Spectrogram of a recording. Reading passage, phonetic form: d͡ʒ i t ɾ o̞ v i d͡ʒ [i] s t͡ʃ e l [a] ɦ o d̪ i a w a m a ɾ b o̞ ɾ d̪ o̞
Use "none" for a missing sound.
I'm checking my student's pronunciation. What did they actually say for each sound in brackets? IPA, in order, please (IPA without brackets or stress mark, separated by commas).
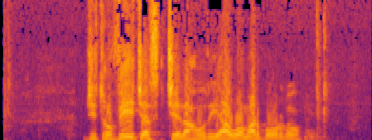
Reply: a, a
